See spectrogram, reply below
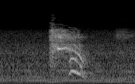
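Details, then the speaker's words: Male sneezing and suspecting he is getting sick: a single short, sharp, hissing stifled sneeze over quiet room hum; sneezing. "Why am I sneezing? I'm getting sick."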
